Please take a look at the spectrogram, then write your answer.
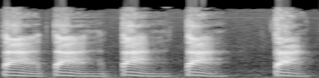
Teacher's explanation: นะโคนฟันบนด้านในนะโคนฟันบนนะโคนฟันนะครับข้างนอกสุดเลยเนี่ยที่คมๆตรงนี้ก็คือไรฟันหรือปลายฟันอันนั้นเป็นที่สุดท้ายขยับขึ้นไปนะครับตรงที่ฟันกับเหงือกต่อกันอยู่ตรงนั้นแหละนะครับเสียงต่อด้าต้านะครับต่อด้าต้านะหรือว่าเอาคุ้นเคยก่อนก็ตัวต่อเต่าบ้านเรา แต่ว่าต้าในภาษาอาหรับเนี่ยมันจะพ่นลมหน่อยนะครับพ่นลมหน่อย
